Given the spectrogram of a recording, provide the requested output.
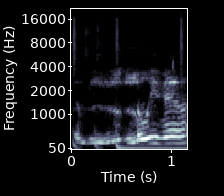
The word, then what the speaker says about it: Louisville: major recipe static major oh man he's from louisville a lot of people don't know that hold on they said you gotta teach me how to say louisville how do you say it man am i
